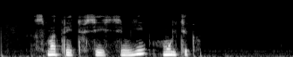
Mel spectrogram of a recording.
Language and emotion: Russian, neutral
